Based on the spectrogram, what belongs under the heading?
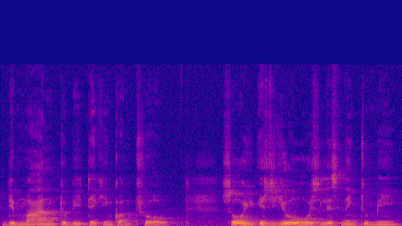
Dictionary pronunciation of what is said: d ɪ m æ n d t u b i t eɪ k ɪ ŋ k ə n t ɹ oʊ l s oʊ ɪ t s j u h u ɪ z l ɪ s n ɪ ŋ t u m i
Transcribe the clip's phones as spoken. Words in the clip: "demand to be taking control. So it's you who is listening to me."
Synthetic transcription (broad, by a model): d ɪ m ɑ n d t u b i t eɪ k ɪ ŋ k ə n t ɹ oʊ l s oʊ ɪ t s j u h u ɪ z l ɪ s n ɪ ŋ t u m i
